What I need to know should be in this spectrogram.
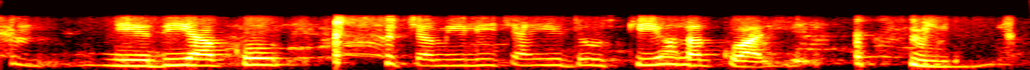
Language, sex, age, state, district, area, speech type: Hindi, female, 18-30, Uttar Pradesh, Chandauli, rural, conversation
